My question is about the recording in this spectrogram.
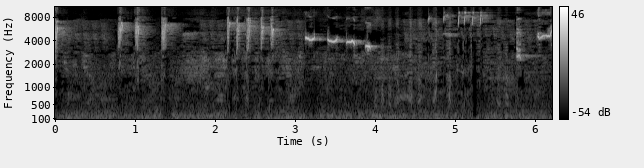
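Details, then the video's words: Metallic-mutation sunbird (kolibri ninja) in aggressive trotol song: scattered sharp high chips, then a run of descending whistled notes and later bright rising squeaks. "Kolibri ninja trotol Ganass,mutasi metalik"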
